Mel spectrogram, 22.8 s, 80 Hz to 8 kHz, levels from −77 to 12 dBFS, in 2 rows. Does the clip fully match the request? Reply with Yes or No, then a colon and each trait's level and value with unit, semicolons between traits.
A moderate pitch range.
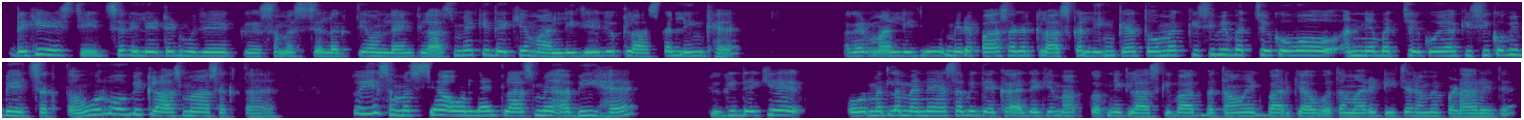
Yes: average, 3.0 semitones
